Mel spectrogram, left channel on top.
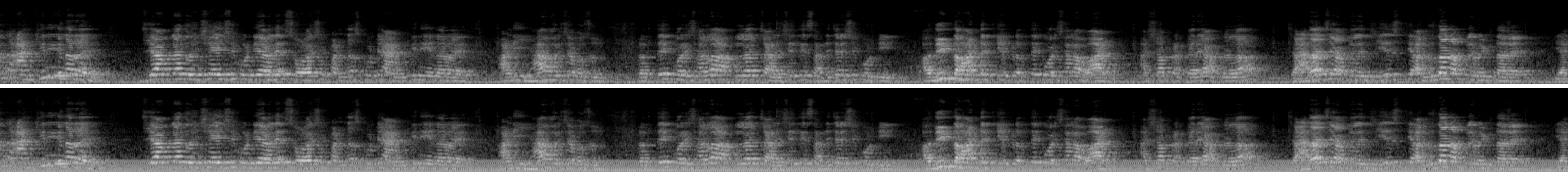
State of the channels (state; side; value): noise; right; hum, 2 dB below the sound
